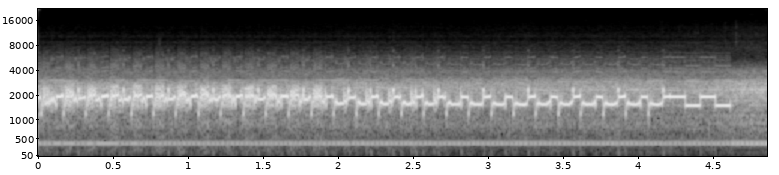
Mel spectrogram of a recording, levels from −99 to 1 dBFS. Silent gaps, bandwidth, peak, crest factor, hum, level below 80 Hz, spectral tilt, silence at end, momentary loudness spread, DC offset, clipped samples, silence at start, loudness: none; 6.2 kHz; 0 dBFS; 8 dB; none; -70 dBFS; -1 dB/octave; 0 s; 1 LU; under 0.1%; under 0.1%; 0 s; -6 LUFS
